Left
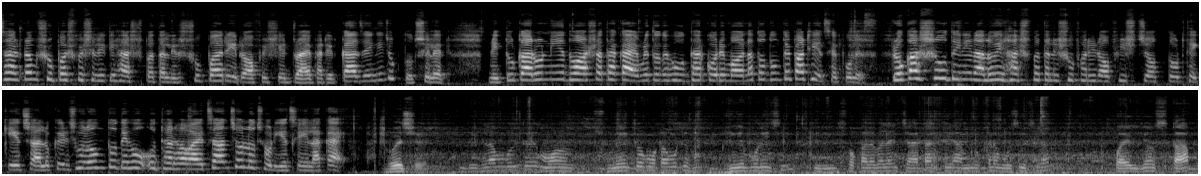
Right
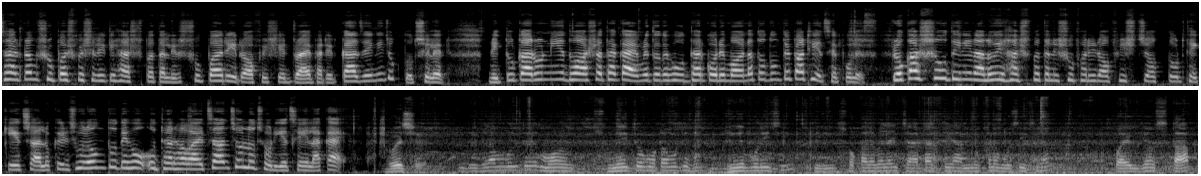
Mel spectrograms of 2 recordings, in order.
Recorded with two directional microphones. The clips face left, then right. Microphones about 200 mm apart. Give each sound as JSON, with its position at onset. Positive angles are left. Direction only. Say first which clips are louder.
{"t": 0.0, "sound": "speech", "louder": "right 3 dB", "side_deg": -20}
{"t": 15.8, "sound": "speech", "louder": "even", "side_deg": -5}
{"t": 18.1, "sound": "speech", "louder": "right 4 dB", "side_deg": -5}
{"t": 20.5, "sound": "speech", "louder": "right 3 dB", "side_deg": -5}
{"t": 21.2, "sound": "speech", "louder": "right 2 dB", "side_deg": -30}
{"t": 23.1, "sound": "speech", "louder": "right 1 dB", "side_deg": -25}
{"t": 23.4, "sound": "speech", "louder": "right 1 dB", "side_deg": 0}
